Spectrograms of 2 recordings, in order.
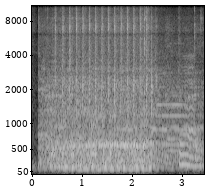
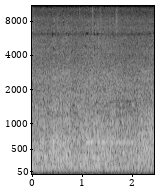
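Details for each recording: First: Honda PCX160 scooter cranking but not starting: steady starter cranking, about four beats a second, never catching; new battery and spark plug didn't help; failed fuel pump. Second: Honda PCX160 scooter that would only crank and not start, now running after the fix, no check-engine light: even constant engine drone without stumbles, pops or rattles; runs smoothly.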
